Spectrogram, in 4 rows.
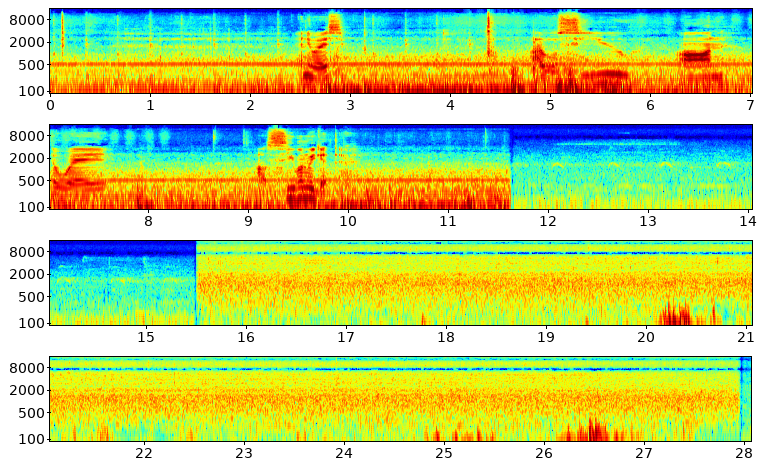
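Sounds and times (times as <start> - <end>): creek water rushing: 15.5 - 28.0.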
